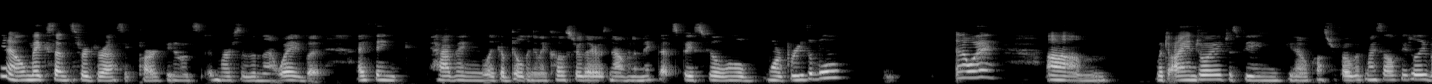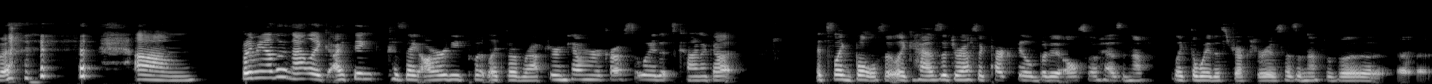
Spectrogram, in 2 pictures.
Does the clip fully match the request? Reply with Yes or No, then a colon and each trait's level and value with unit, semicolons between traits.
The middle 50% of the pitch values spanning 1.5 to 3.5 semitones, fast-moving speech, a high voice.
Yes: average, 3.2 semitones; fast, 215 wpm; high, 200 Hz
